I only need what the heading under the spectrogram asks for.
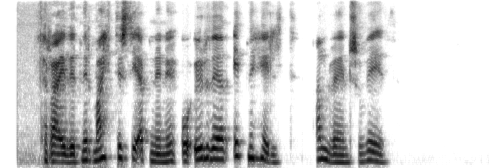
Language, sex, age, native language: Icelandic, female, 30-39, Icelandic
